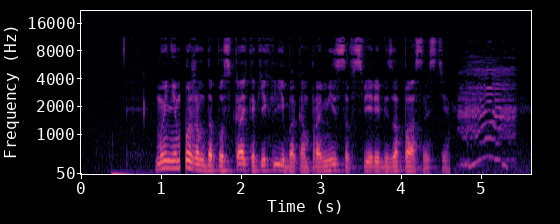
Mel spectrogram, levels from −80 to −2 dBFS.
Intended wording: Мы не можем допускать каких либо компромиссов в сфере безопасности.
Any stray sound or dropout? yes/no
yes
